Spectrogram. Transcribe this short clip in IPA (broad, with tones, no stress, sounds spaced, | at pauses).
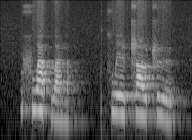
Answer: ʂ w ä˥˩ k w a˩ n | t͡s w e˥˧ ɪ̯ ʈ͡ʂ ɑ˥˧ ʊ̯ ʈ͡ʂ ɻ̩˥˩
